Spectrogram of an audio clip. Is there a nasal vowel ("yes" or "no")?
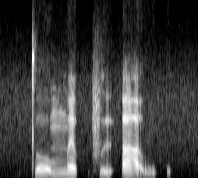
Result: no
